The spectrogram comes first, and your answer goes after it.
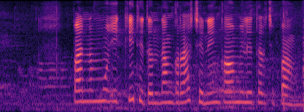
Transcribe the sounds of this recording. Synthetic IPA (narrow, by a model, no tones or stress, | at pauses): panəmuikid̪̥i̤t̪ənt̪aŋkəɾasd̥ʒ̥eə̤nɪŋkaomilit̪ɛr̥ʒ̥ə̤b̥aŋ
